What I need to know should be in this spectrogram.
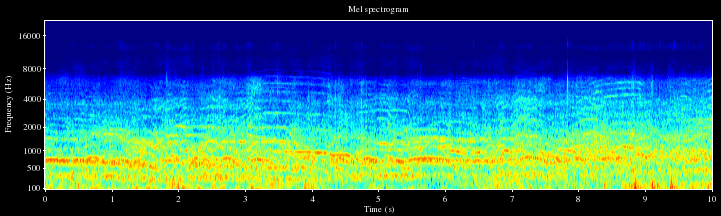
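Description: A crowd shouts and cheers loudly.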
